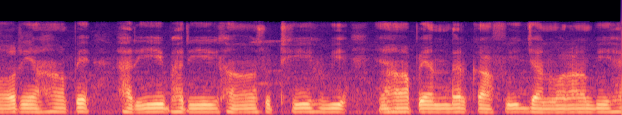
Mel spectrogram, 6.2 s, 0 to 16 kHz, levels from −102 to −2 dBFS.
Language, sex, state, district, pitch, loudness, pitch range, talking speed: Hindi, male, Maharashtra, Mumbai Suburban, 115 Hz, -17 LUFS, 110-120 Hz, 145 wpm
